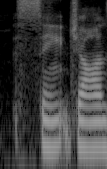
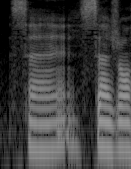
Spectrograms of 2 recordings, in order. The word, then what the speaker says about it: Saint John: We pronounce my writing Saint John Saint Croix and not Saint Jean Saint Croix.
